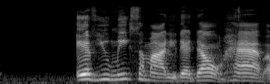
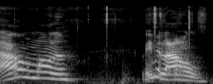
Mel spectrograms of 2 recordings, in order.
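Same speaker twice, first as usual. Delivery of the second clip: higher-pitched protest, imitating herself; mock whiny refusal; 5 semitones higher, 4 dB louder than usual. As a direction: whine it like a kid refusing. Retelling her refusal to daughter.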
